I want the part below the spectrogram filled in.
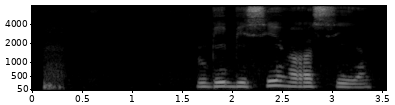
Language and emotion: Russian, neutral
